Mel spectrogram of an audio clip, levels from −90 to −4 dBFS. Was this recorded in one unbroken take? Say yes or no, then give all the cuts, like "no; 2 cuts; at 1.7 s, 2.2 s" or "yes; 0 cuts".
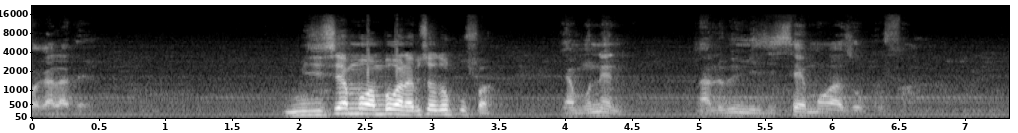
no; 1 cut; at 4.6 s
